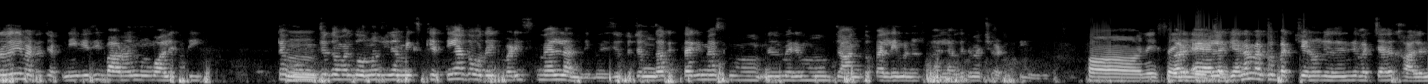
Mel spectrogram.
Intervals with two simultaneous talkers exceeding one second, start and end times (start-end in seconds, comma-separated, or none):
none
